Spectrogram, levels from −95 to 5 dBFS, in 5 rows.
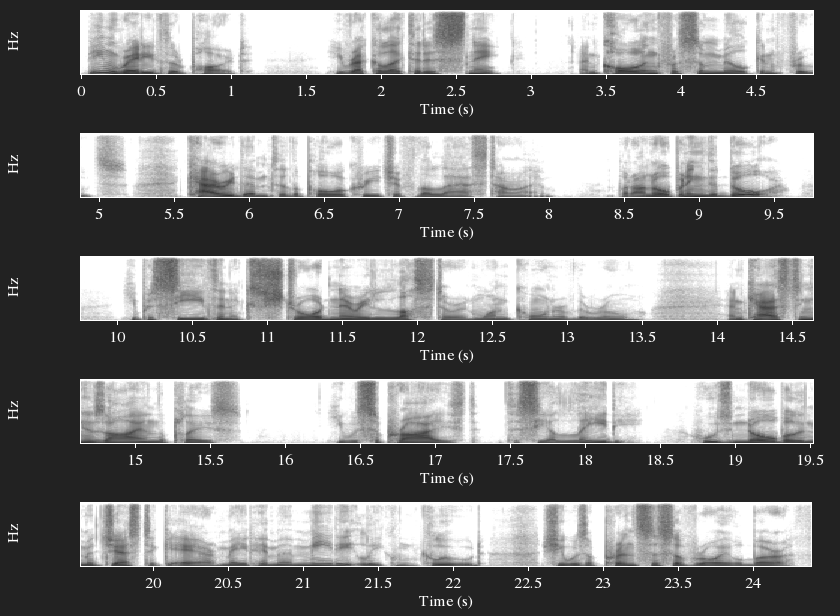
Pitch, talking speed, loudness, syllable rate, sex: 135 Hz, 175 wpm, -22 LUFS, 5.4 syllables/s, male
